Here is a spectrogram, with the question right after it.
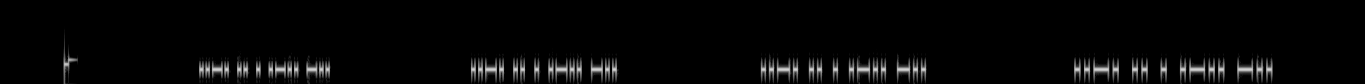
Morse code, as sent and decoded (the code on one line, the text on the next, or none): ..-. .. .-.. -.. / ..-. .. .-.. -.. / ..-. .. .-.. -.. / ..-. .. .-.. -..
FIELD FIELD FIELD FIELD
